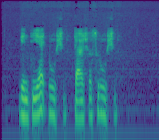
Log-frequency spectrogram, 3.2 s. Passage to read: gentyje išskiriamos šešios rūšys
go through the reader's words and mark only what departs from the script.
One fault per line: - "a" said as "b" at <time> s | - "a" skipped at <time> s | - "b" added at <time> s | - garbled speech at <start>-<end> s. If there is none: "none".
- "išskiriamos" said as "rūšys" at 1.0 s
